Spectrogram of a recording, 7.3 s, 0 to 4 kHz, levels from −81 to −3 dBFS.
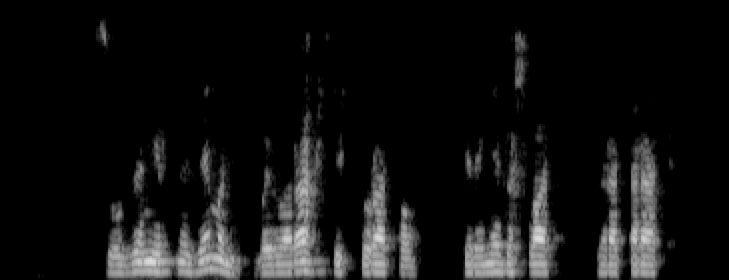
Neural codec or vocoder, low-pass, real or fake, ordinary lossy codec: none; 3.6 kHz; real; MP3, 24 kbps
